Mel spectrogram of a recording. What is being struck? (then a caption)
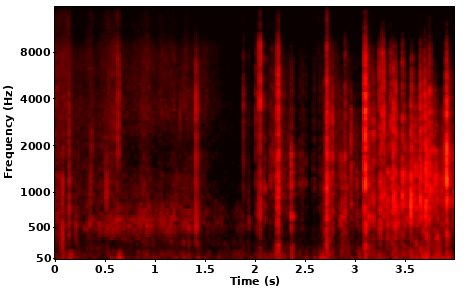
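Glossy paper magazine. Long nails scratch across the page of an open glossy paper magazine and fingers turn it, making crinkles. A soft, hushed rustle gives way after about two seconds to quick, bright, irregular crinkling snaps.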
